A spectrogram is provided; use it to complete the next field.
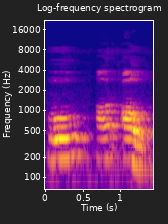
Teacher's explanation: स्वरों को बोलने पर जो ओष्ठ होते हैं वो आगे की तरफ निकल जाते हैं, आगे की तरफ निकल जाते हैं। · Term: वृत्ताकार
